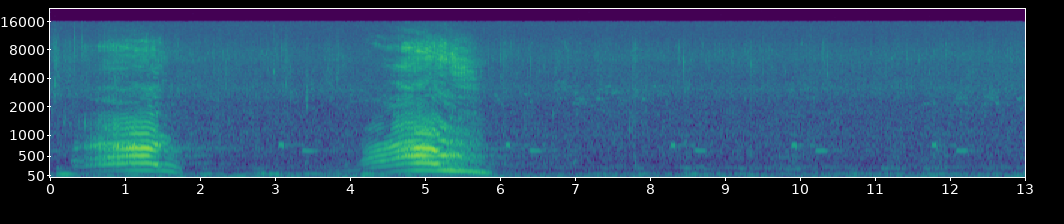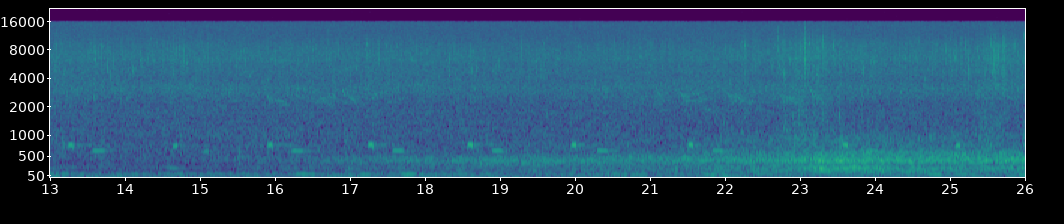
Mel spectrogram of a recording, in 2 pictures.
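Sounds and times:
tiger roaring: 0.3s - 1.8s, 4.1s - 6.0s.

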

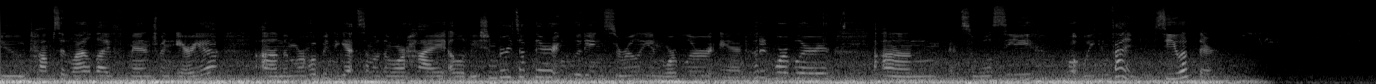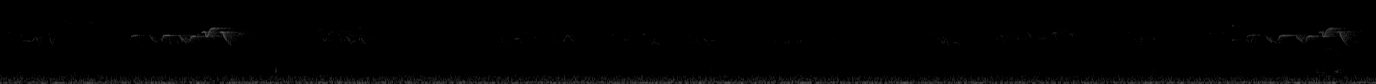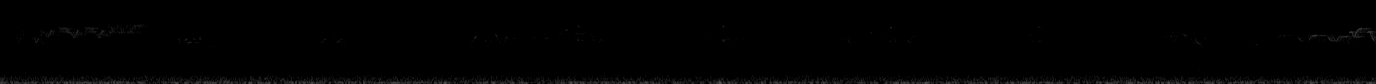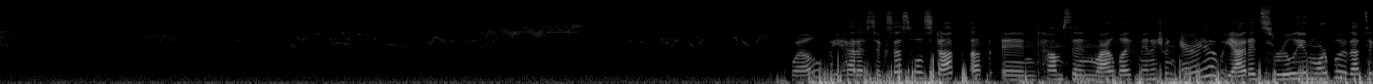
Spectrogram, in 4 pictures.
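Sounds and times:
faint low rumble: 0.0s - 12.7s, 45.6s - 55.0s
songbirds singing: 0.0s - 55.0s.

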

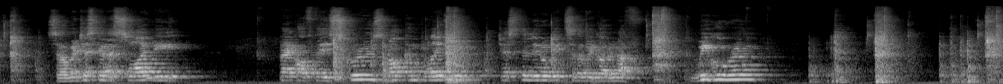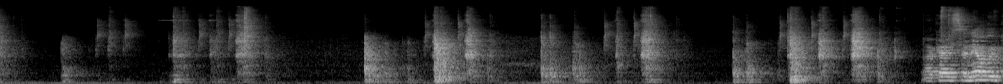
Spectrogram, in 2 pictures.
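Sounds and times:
tool scraping and clicking on screws: 0.0s - 0.4s, 6.4s - 6.9s, 8.2s - 12.8s, 14.3s - 19.6s.

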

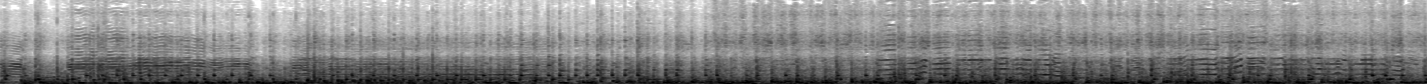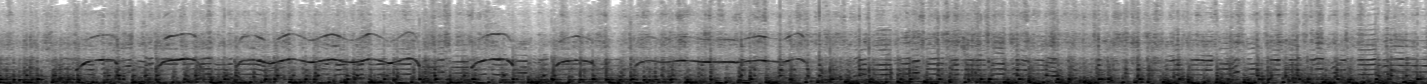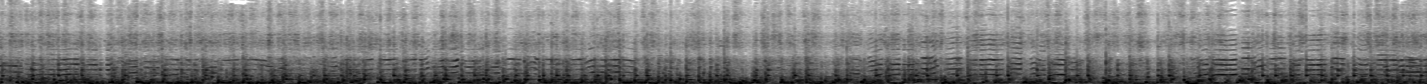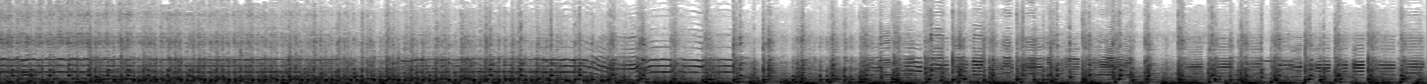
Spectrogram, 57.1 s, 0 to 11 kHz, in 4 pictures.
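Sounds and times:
dense drumming: 0.0s - 52.0s
reedy pipes playing melody: 8.6s - 35.4s, 40.4s - 50.4s.

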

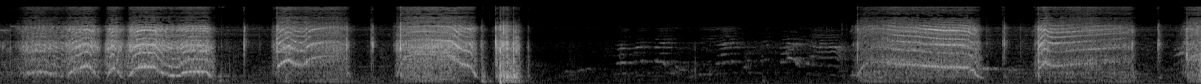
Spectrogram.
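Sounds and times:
cordless drill driving a screw: 0.1s - 5.2s, 8.5s - 12.0s.

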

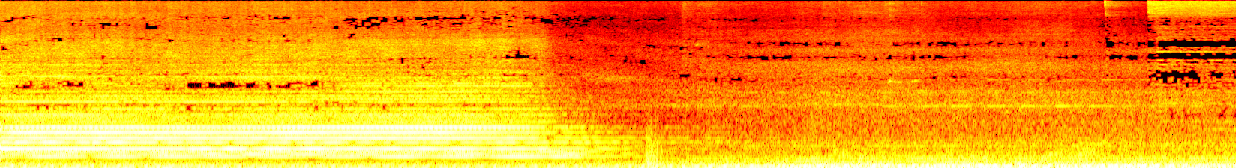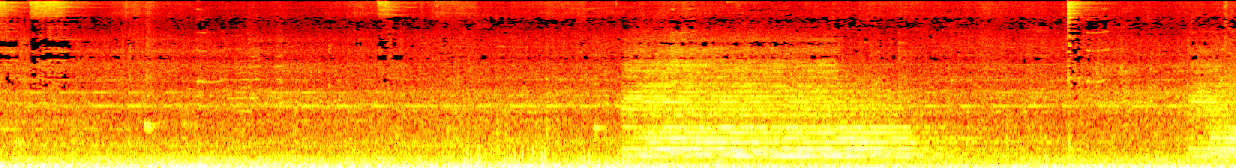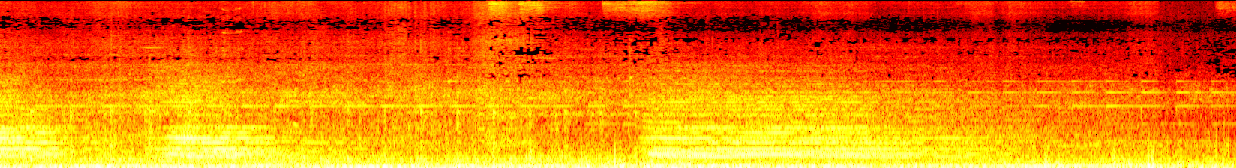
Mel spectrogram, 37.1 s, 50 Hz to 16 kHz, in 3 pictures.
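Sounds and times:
train horn chord: 0.0s - 6.7s, 18.5s - 22.2s, 24.2s - 27.9s, 31.0s - 35.3s
train cars rumbling past: 0.0s - 37.0s
wheels clattering on rail joints: 8.0s - 19.6s, 21.8s - 32.1s.

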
